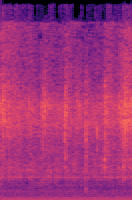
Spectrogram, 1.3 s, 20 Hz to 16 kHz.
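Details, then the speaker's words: Whirlpool Duet Sport WFW9150 washer with F9 E1 no-drain error, after clearing a jammed pump impeller: filled with water and tumbling, drain pump now running with a steady low hum and watery gurgle, discharging into drain pipe normally. "Okay, so we had it filled with water. It was tumbling, and the drain pump is now running, and we're getting discharge into the drain pipe."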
